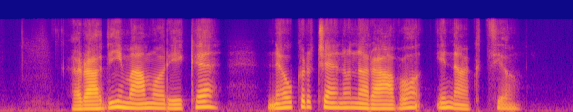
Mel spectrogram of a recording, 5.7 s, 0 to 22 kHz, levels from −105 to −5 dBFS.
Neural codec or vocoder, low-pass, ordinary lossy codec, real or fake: codec, 16 kHz in and 24 kHz out, 0.8 kbps, FocalCodec, streaming, 65536 codes; 10.8 kHz; none; fake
